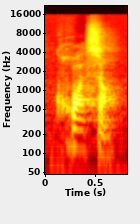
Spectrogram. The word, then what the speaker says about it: croissant: freshly baked butter croissant it's pronounced croissant and if you can't silent tea i will silence you today is a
